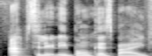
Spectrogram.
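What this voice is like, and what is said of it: Put-on British accent. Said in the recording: “I love a good British accent. ... We're doing accent. ... Really good at this.”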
